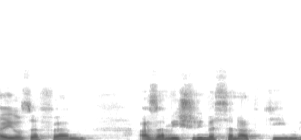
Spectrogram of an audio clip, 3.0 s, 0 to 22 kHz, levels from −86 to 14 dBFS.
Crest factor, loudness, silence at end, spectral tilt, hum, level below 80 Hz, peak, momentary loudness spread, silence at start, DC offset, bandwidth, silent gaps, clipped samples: 18 dB; -28 LUFS; 0 s; -6 dB/octave; none; -60 dBFS; -10 dBFS; 6 LU; 0 s; under 0.1%; 9.2 kHz; none; under 0.1%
